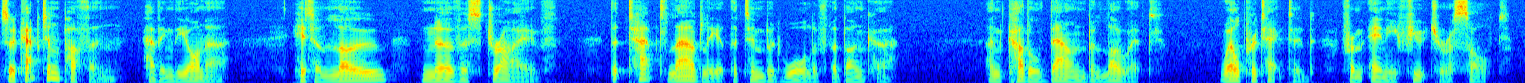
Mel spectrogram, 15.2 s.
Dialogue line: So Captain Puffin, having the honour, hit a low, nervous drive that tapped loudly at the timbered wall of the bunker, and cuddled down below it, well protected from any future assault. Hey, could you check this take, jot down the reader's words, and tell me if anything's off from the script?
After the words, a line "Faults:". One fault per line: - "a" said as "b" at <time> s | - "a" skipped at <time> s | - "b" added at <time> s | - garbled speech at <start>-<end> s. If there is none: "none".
So Captain Puffin, having the honour, hit a low, nervous drive that tapped loudly at the timbered wall of the bunker, and cuddled down below it, well protected from any future assault.
Faults:
none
